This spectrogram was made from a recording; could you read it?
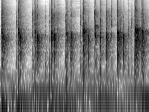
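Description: A short round of applause for a subscriber: quick, irregular, sharp claps follow one another at an even loudness for about two seconds, with no voices over them.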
